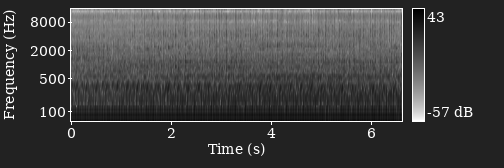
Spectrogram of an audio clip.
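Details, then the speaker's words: 1959 Graymarine 109 marine engine from a 1959 19' Lyman, after a complete overhaul, oil-pressure priming, timing set and carburetor adjusted: smooth, even idle with a steady low thump about 2.5 times a second, no knocks or misses; normal idle, runs sweet. "all right got our 109 running here set the time adjusted the carburetor sounds really sweet"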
